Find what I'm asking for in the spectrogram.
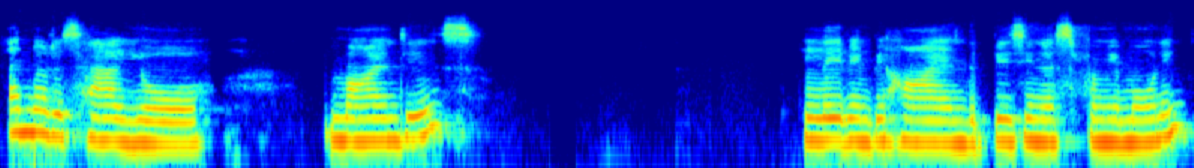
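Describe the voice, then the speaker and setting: A woman teaching a yoga class, giving gentle, unhurried guidance with pauses between phrases. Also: mid-range voice, steady tone. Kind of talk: guided yoga class instruction. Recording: slightly dull, lo-fi sound.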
